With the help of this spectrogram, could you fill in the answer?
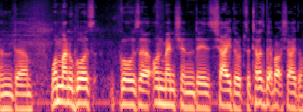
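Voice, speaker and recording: With a West Yorkshire accent, a man talks at a fairly quick pace using fairly even intonation. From northern England, Bradford. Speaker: sports talk show host. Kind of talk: TV talk show. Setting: studio.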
